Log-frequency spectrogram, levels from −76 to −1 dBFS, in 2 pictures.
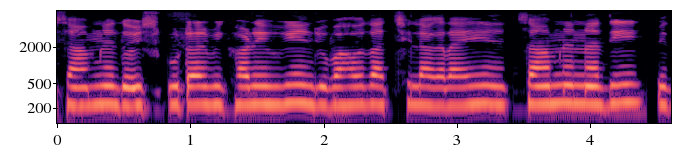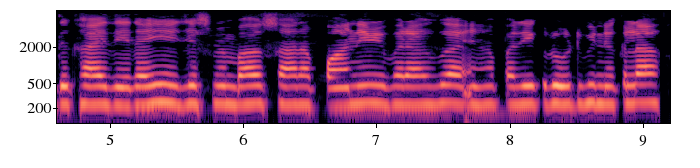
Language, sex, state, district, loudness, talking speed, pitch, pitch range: Hindi, female, Chhattisgarh, Bilaspur, -21 LUFS, 230 wpm, 230 Hz, 225-235 Hz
